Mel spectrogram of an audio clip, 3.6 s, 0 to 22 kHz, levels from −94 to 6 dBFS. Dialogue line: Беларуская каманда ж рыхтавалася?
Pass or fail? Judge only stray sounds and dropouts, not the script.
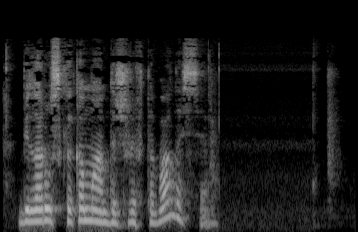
pass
